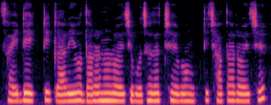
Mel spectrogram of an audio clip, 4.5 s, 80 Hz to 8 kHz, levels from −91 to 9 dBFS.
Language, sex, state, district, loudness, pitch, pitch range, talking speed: Bengali, female, Tripura, West Tripura, -14 LUFS, 205 Hz, 200-210 Hz, 145 wpm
